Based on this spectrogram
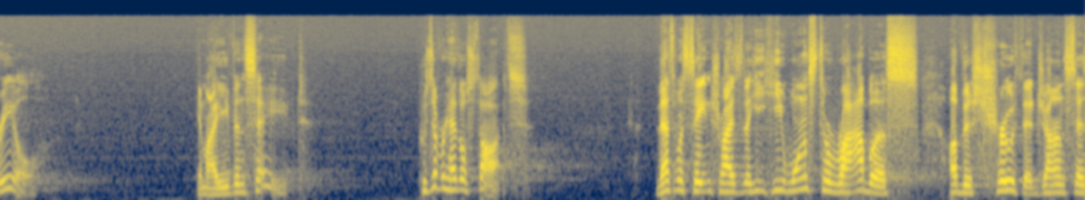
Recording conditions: large echoing room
